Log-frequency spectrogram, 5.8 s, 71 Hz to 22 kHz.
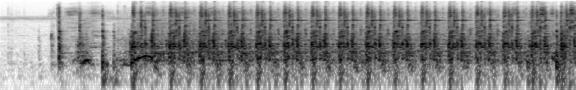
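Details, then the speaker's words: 1990 Club Car golf cart engine, air filter housing off, suspected wrong replacement carburetor, fuel filter not filling, weak battery: uneven pops on cranking never settle into steady run; intermittent firing from fuel starvation. "okay okay well I finally got it to fire a few times I don't know if the camera recorded or not I took the air filter housing off and I believe that carburetor is not the right thing for this"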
